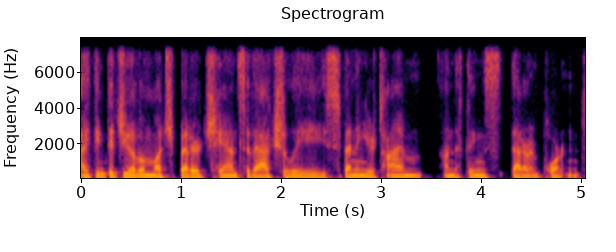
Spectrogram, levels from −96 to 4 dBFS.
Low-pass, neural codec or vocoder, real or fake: 7.2 kHz; none; real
